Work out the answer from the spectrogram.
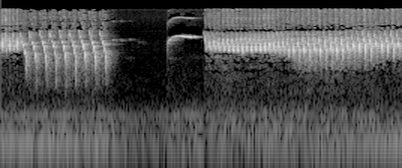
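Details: Canary song, used to coax idle canaries to sing, with cuit-cuit and ngerol phrases. A fast trill of sweeping notes stops, then a pause. Two clear, high, upward whistles follow. Then a long, even, buzzing roll continues to the end.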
